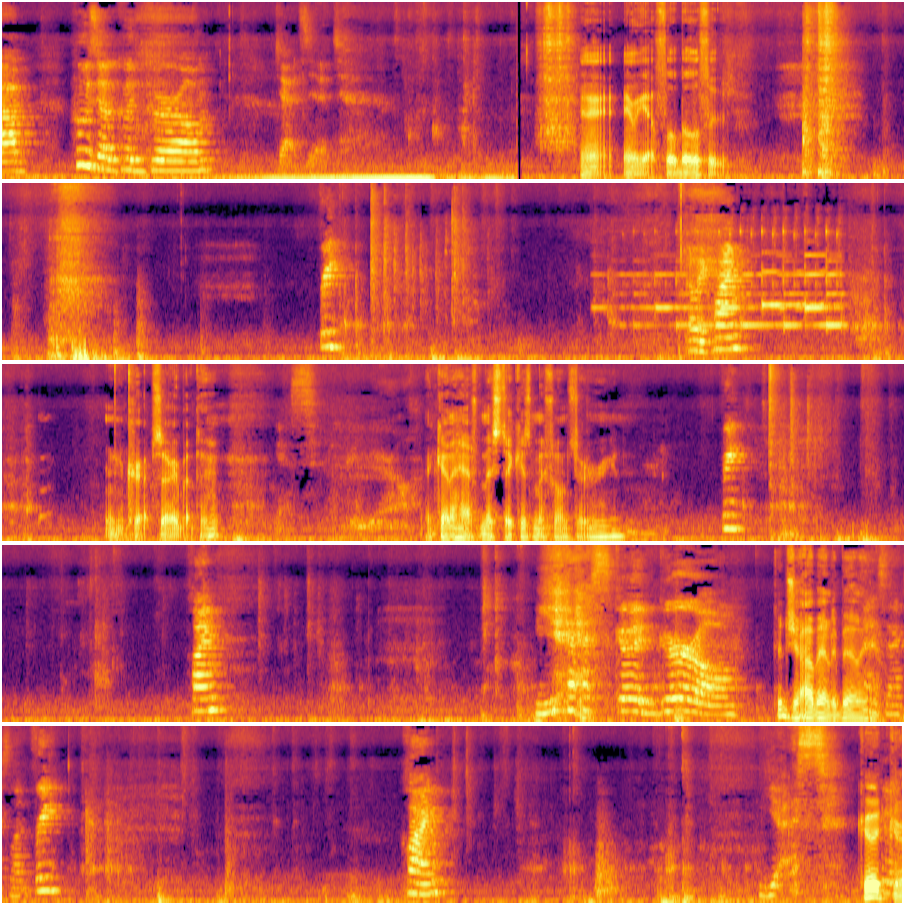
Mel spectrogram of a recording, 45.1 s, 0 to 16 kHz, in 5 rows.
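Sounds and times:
mobile phone ringtone melody: 0:14.9 - 0:18.0.

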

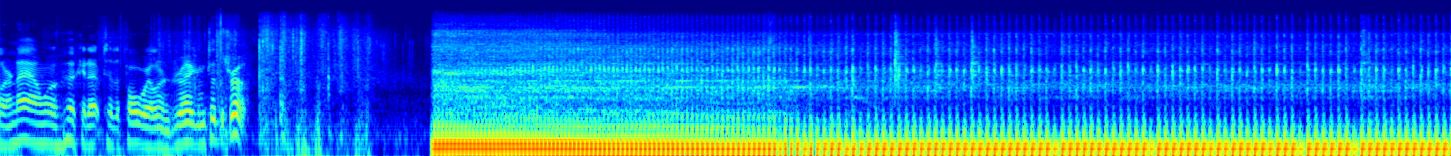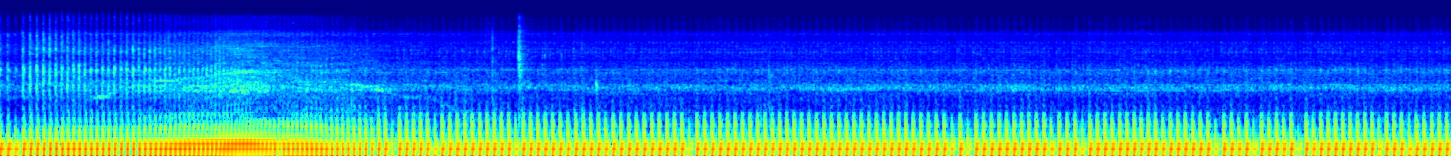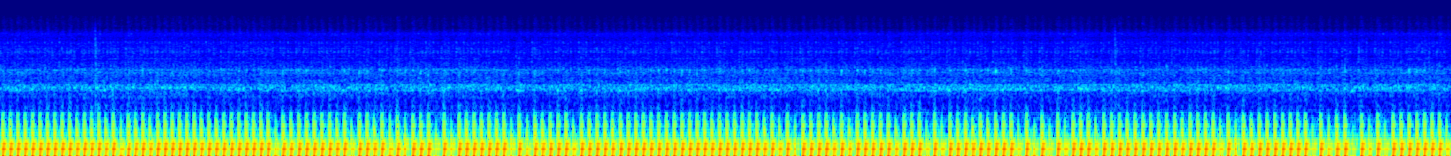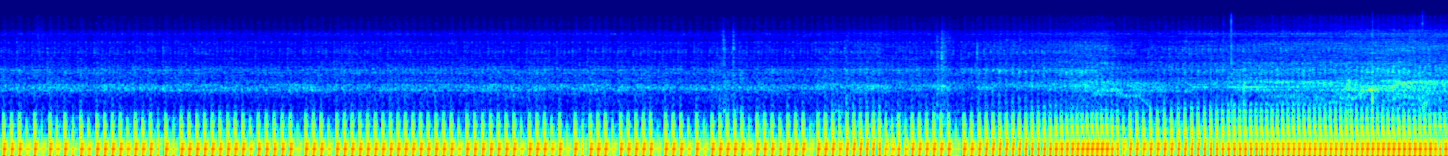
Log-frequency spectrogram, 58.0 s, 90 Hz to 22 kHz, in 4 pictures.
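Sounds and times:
atv engine revving and idling: 0:04.3 - 0:58.0.

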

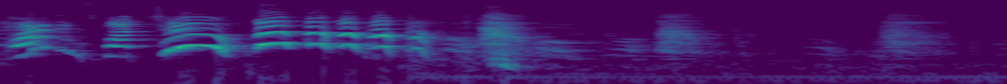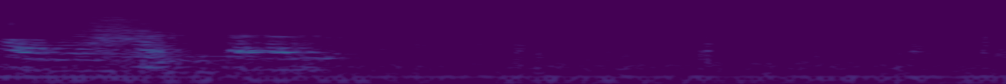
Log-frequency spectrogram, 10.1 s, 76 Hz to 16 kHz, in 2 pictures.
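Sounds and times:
woman cackling laugh: 0:01.2 - 0:02.6.

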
